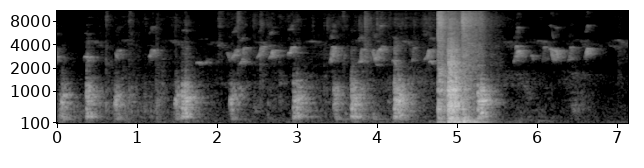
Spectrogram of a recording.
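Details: Mother hen calling her chicks at food, two hens with baby chicks: spaced low clucks roughly every half second, overlaid by high, sliding chick peeps, with one loud rustling burst near the end.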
